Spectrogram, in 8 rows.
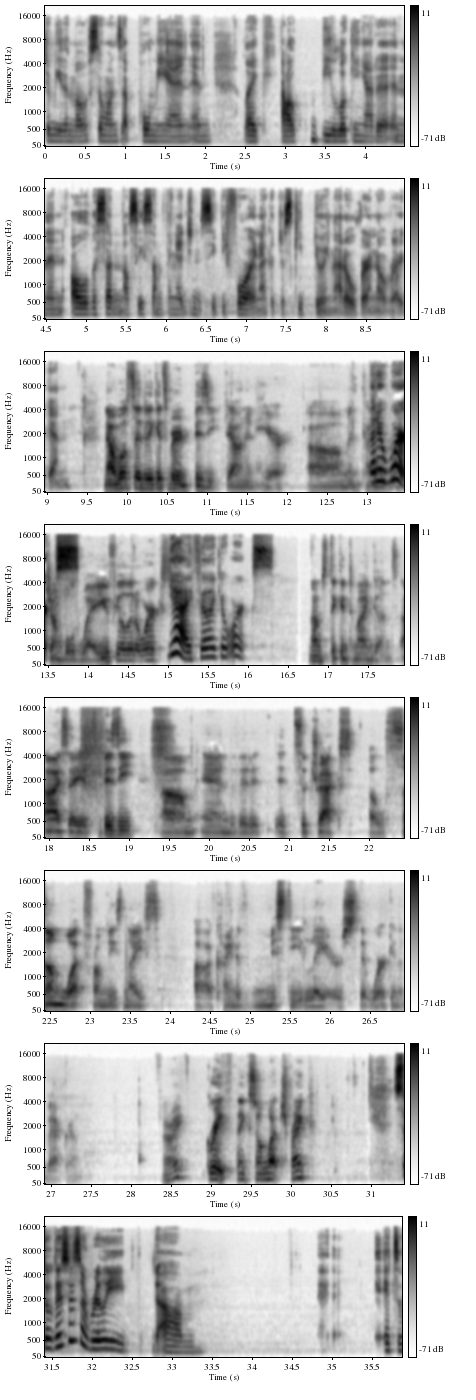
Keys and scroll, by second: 30.7 alt+super+Right.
